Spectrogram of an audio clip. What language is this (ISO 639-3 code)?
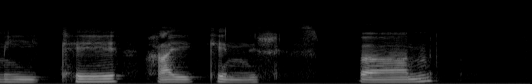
deu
